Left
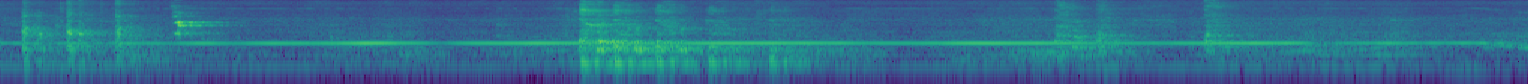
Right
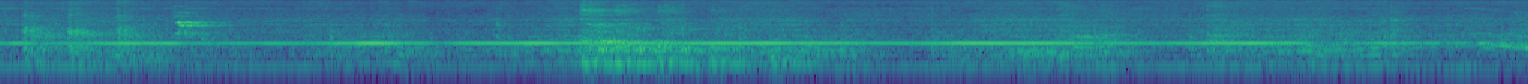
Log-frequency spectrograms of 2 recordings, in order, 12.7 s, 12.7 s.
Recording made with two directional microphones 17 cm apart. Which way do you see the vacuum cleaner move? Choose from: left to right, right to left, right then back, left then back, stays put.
stays put.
